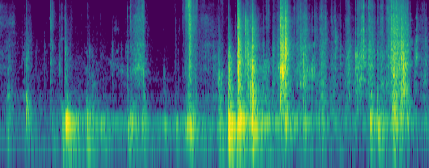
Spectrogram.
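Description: Trading cards in rigid plastic holders and card boxes being handled on a table: irregular short clacks and brief rustles.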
